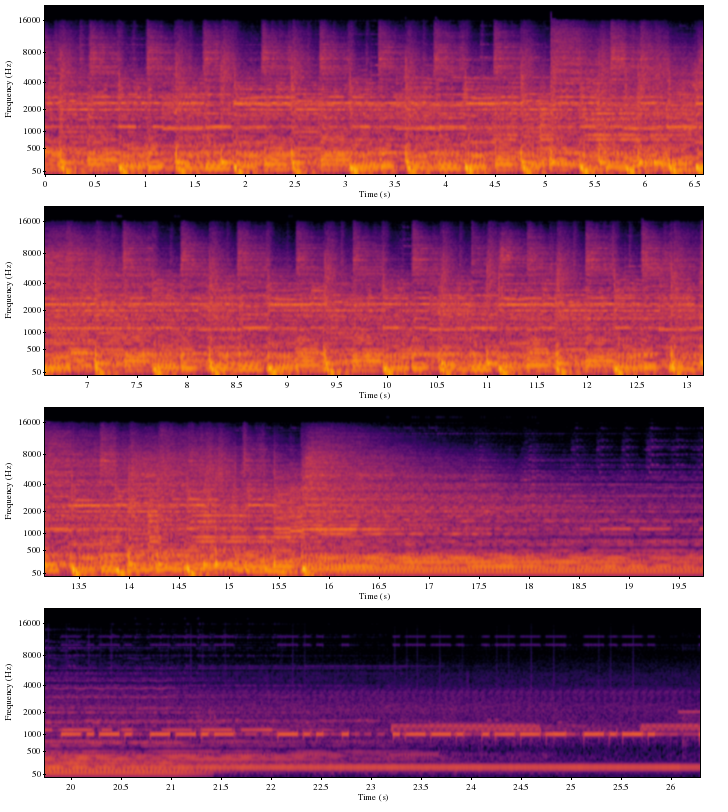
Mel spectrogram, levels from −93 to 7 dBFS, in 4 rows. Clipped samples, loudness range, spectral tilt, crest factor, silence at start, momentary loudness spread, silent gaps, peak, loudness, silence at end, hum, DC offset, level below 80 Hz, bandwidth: under 0.1%; 16 LU; -5 dB/octave; 18 dB; 0 s; 16 LU; none; -4 dBFS; -20 LUFS; 0 s; none; under 0.1%; -30 dBFS; 15.5 kHz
